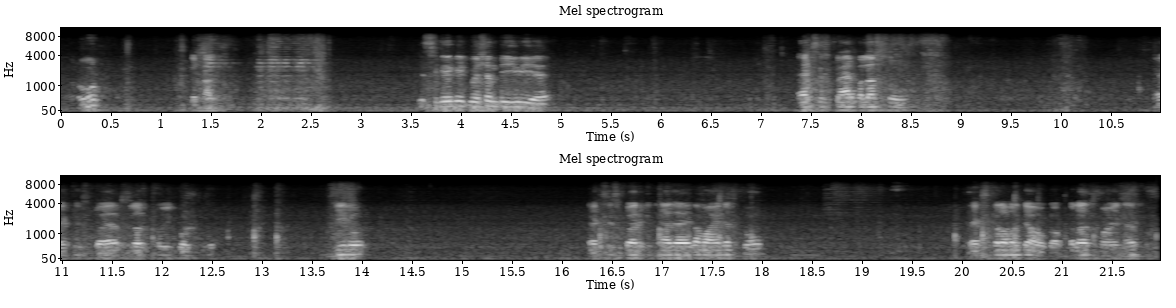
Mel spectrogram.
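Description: A man speaks in short bursts, explaining calmly nearby.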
